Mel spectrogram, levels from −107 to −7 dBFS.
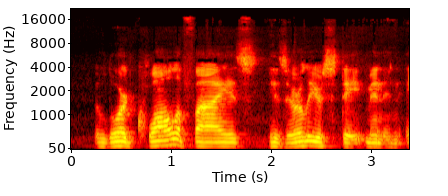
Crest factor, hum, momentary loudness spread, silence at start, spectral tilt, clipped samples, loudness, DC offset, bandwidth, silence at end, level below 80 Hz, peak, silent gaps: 18 dB; none; 8 LU; 0.25 s; -5 dB/octave; under 0.1%; -35 LUFS; under 0.1%; 17 kHz; 0 s; -80 dBFS; -16 dBFS; none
